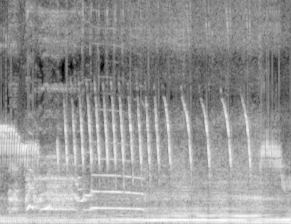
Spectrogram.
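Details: White canary training song, partly masked by loud steady background hum: a run of descending slurred whistles that starts fast and slows toward the end, with a short buzzy note after it.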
